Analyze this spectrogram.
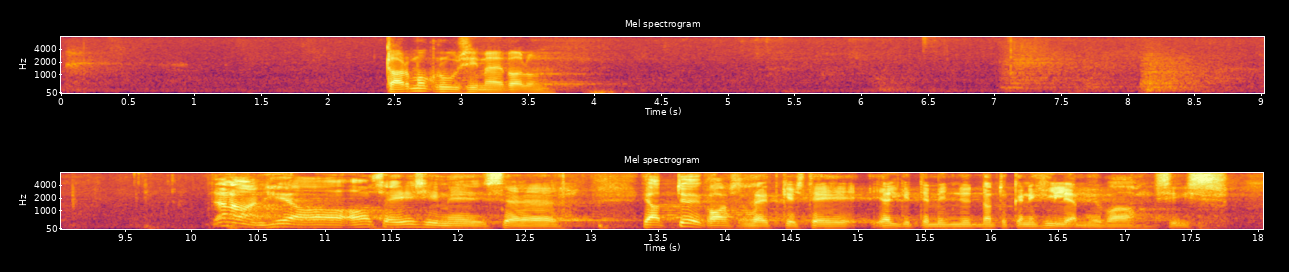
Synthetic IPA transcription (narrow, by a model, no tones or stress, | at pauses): t̪ɑrmukruːsimeːpɑlun | t̪ænɑonʲɦe̞ɑɑːse̞es̬ʲimeːs | heɑt̪t̪ːø̞ːkɑːsɑset̪ke̞st̪e̞jælʲɡ̥it̪ːˑeminnyːd̪nɑt̪ːˑukːˑe̞neɦiljemjub̥ɑ̰sḭːs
